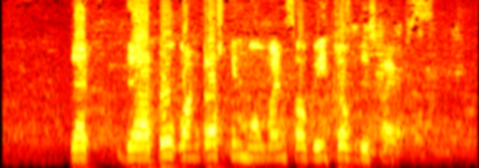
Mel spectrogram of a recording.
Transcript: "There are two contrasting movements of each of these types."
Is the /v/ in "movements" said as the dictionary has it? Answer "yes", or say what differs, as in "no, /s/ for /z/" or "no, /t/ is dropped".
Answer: no, /v/ is dropped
